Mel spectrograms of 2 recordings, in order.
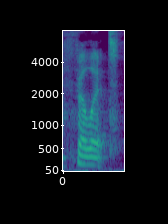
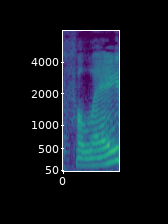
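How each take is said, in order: First: The final T sound is pronounced. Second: The final T is silent, ending in A. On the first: This is how some English accents say it. "some English accents will say um, fillet" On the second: This is the general American way. "instead of filet"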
